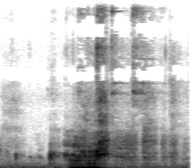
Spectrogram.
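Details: Domestic dogs, a Siberian Husky and a young yellow Labrador Retriever, playing together indoors; one short, low, rough growl swells and fades around the middle, with faint shuffling before and after.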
